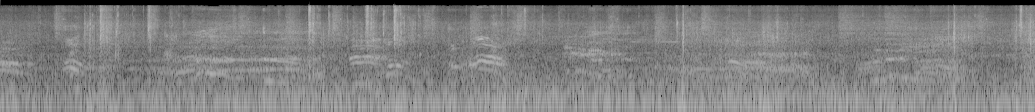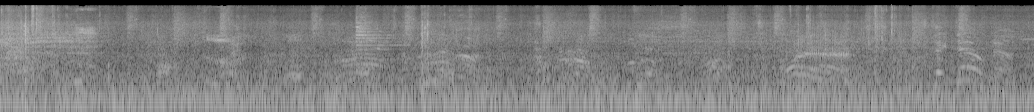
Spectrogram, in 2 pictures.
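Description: A torch fire crackles and roars.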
